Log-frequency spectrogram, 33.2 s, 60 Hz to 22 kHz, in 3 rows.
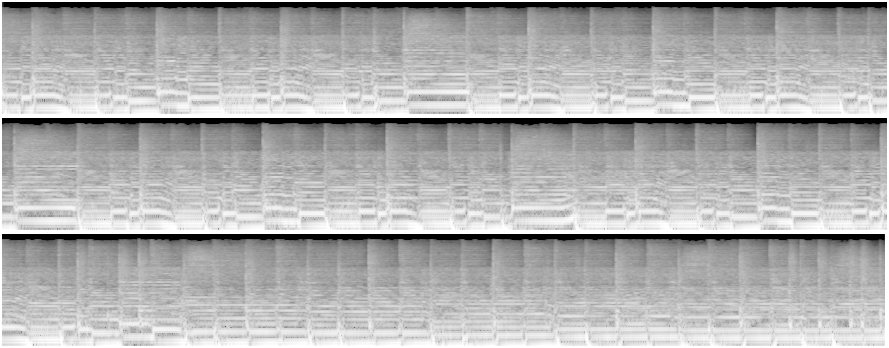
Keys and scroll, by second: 2.5 Delete, 7.0 ctrl+v, 32.9 e.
